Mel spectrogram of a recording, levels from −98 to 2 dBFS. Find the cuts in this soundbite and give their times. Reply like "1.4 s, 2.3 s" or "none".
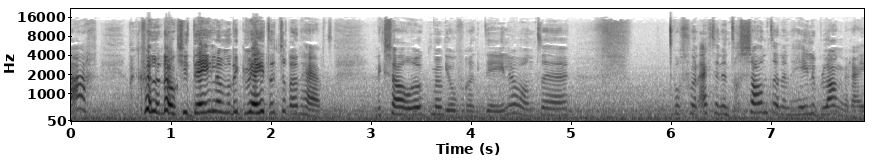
1.1 s, 2.2 s, 3.8 s, 4.1 s, 6.0 s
